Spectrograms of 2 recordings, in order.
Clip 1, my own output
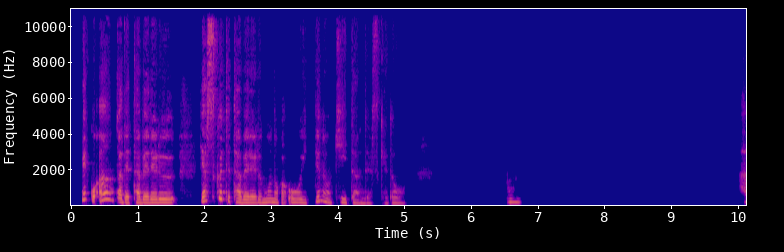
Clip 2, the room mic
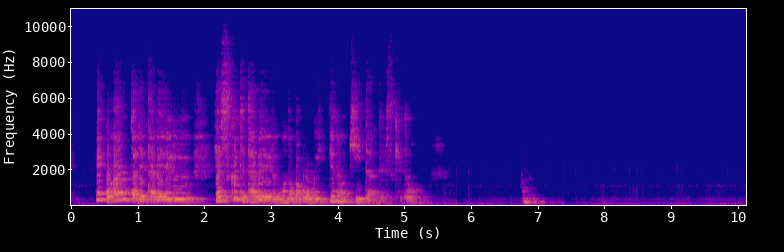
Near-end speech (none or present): none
